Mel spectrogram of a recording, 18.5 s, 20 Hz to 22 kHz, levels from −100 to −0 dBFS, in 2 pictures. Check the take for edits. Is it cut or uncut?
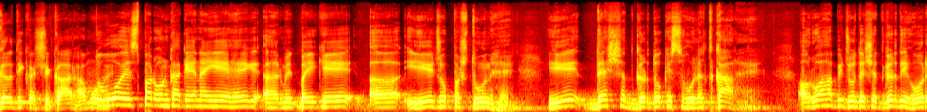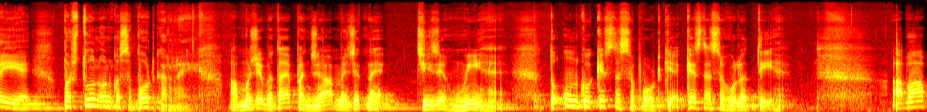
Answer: uncut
